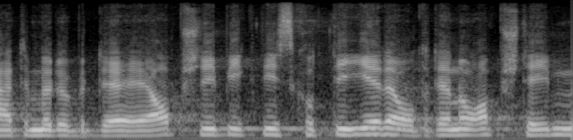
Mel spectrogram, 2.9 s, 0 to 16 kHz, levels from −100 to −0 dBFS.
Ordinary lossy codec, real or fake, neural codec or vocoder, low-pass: none; fake; vocoder, 44.1 kHz, 128 mel bands every 256 samples, BigVGAN v2; 14.4 kHz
